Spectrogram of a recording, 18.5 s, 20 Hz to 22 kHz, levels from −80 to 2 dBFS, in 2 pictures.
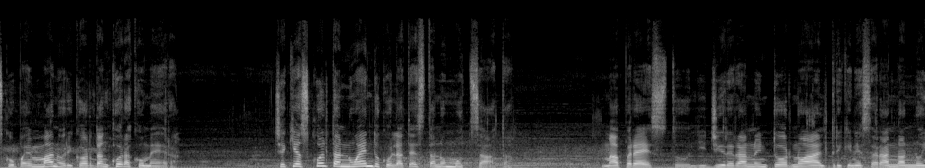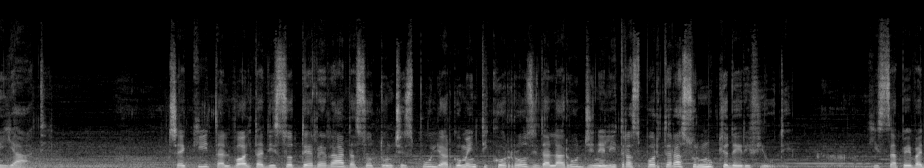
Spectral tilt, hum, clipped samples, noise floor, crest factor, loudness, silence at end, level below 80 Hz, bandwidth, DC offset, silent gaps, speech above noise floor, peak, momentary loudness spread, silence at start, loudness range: -4.5 dB/octave; none; under 0.1%; -45 dBFS; 16 dB; -24 LUFS; 0 s; -60 dBFS; 19.5 kHz; under 0.1%; none; 21 dB; -8 dBFS; 18 LU; 0 s; 3 LU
